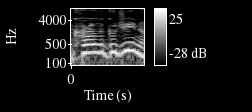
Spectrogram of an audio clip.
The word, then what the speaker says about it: Carla Gugino: And I was like, no, Carla, it's Italian, Carla Gugino.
